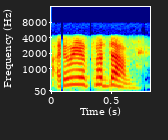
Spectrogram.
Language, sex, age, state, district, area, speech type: Bodo, female, 30-45, Assam, Udalguri, rural, conversation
